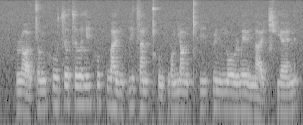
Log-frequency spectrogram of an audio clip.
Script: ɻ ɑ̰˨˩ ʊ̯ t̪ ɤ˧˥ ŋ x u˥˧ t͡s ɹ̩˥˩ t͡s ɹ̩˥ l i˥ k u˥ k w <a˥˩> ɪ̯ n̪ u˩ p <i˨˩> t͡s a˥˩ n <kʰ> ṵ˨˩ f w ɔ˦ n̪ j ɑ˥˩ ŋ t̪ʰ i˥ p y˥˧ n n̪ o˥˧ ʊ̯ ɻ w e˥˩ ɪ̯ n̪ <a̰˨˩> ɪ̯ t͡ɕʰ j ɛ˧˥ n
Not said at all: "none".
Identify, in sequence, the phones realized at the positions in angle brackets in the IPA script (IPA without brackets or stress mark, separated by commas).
a˥˩, i˥, kʰ, a̰˨˩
